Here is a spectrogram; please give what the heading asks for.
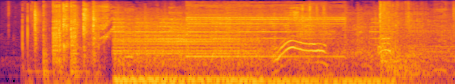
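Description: A train on the Illinois Central Main Line between Chicago and New Orleans roars past steadily and loudly, with sustained horn-like tones and a couple of squealing, rising-and-falling pitch glides, after a brief burst of clattering knocks at the start.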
